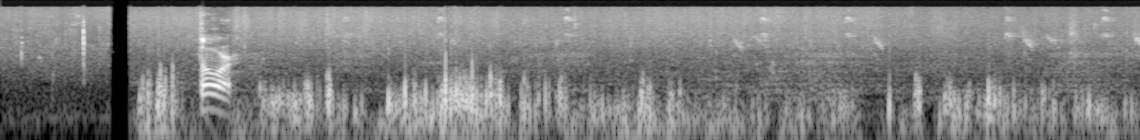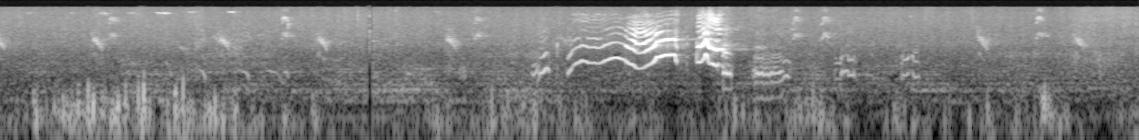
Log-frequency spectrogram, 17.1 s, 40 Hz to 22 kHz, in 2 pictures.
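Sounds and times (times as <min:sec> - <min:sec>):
dog whining: 0:09.8 - 0:11.2, 0:12.5 - 0:15.5.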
